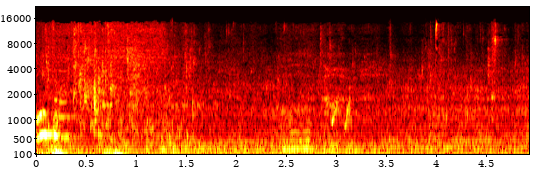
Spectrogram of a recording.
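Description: Water splashing and dripping into a stainless steel kitchen sink as a wet puppy is rinsed and its fur wrung out, with short sharp drips now and then. A brief voice-like sound comes right at the start.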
